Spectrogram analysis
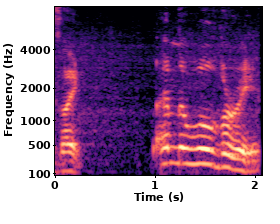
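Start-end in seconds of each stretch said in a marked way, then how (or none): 1.1-2.1 friendly, nice, light voice, pitched up. Retelling how Wolverine says his line to the little girl: imitating Wolverine as a nice guy. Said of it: "He says it like nice guy".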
